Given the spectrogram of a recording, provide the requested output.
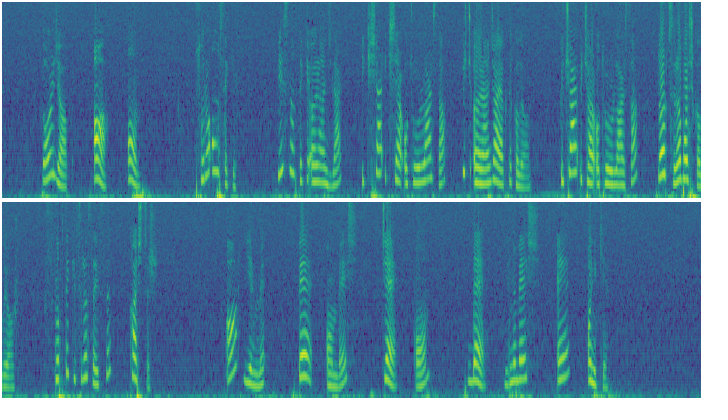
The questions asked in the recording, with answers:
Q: Sınıftaki sıra sayısı kaçtır?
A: Doğru cevap B 15.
